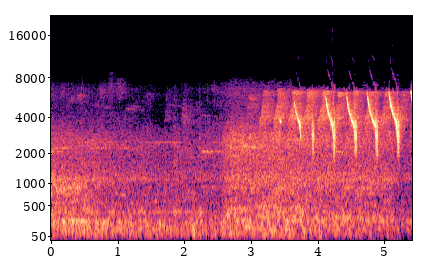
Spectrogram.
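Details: Prinia "klik klik" call: after several seconds of soft background noise, about seven loud, sharp, down-slurred high notes come in quick, regular succession.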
